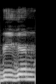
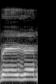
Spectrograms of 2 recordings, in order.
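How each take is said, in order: First: The first vowel sounds like 'big'. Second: The first vowel sounds like 'bag'. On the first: The speaker calls it right. "लेकिन बिगन बोला जाता है" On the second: The speaker calls it wrong. "वो बैगन जैसा दिख रहा है"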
